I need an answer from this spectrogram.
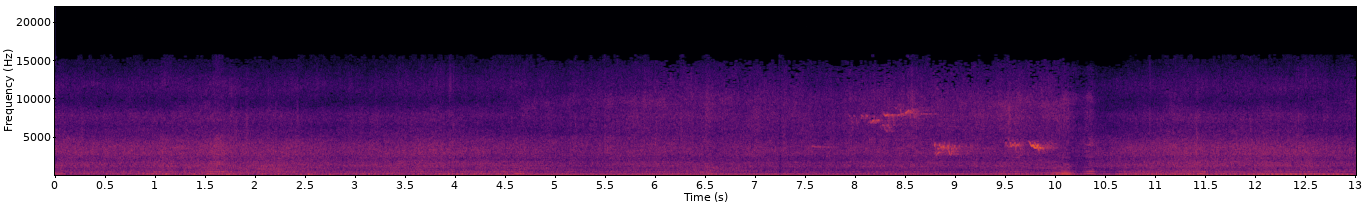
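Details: Honey bees in flight at a hive entrance on a sunny February day, filmed close up with a GoPro Hero 7 Black; dense steady droning hum with low tones, a faint high bird chirp near the end and a thump at ten seconds.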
